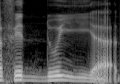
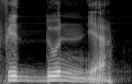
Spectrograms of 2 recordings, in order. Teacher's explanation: ketika nun sukun bertemu dengan ya itu harus diidgamkan. Tapi karena di sini dalam satu kata maka tidak diidgamkan. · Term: Izhar mutlak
